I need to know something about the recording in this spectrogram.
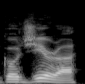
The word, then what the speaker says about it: Gojira: with the name Godzilla rather than Gojira as some feel it should be pronounced but the reason we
